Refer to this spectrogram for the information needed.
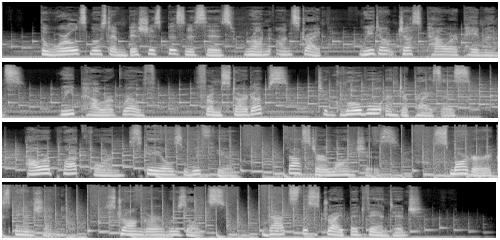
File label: Video Narration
